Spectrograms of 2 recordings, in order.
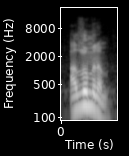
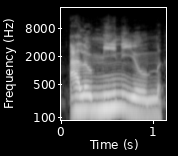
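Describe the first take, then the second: First: The word lacks the extra syllable before the end. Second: The word has an extra syllable before the end. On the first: "we just call it aluminum. It's more fun to say. It's it's faster" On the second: "that extra extra syllable in there"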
